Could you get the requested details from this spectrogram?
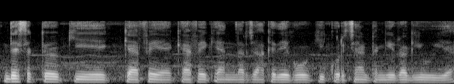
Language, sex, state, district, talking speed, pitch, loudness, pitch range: Hindi, male, Madhya Pradesh, Katni, 250 wpm, 115 Hz, -18 LUFS, 110-120 Hz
